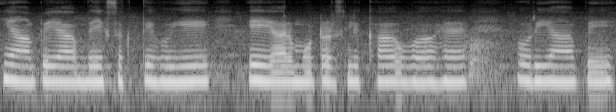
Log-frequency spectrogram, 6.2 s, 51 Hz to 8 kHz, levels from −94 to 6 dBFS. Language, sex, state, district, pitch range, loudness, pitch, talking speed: Hindi, female, Haryana, Rohtak, 195-205 Hz, -17 LUFS, 200 Hz, 145 wpm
